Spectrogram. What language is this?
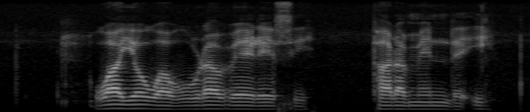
Venda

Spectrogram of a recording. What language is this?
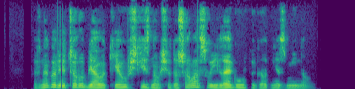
Polish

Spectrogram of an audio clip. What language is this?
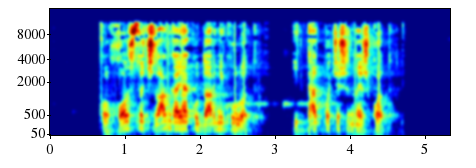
Mari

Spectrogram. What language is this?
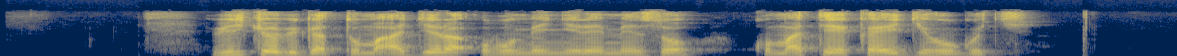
Kinyarwanda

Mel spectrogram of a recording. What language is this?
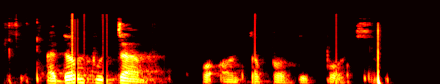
Nigerian Pidgin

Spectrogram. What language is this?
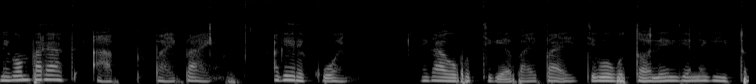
Kalenjin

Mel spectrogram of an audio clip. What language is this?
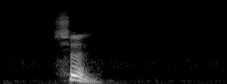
Kabyle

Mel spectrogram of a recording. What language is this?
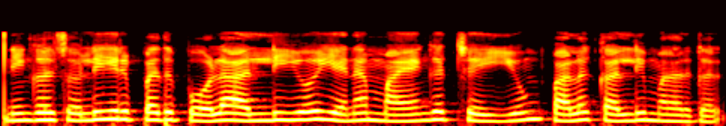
Tamil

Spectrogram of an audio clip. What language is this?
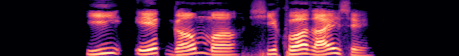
Wadiyara Koli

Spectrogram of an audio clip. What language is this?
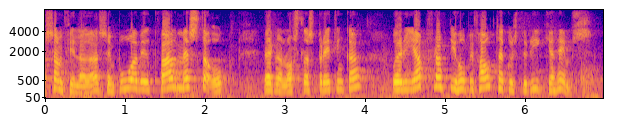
Icelandic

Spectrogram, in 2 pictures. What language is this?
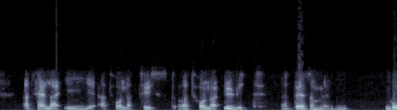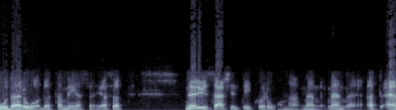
Swedish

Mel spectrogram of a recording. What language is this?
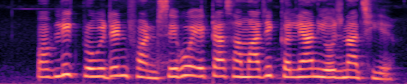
Maithili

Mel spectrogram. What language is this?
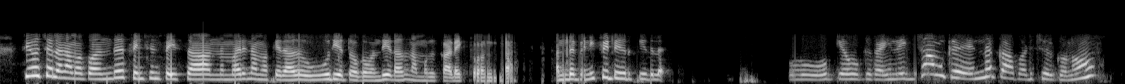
Tamil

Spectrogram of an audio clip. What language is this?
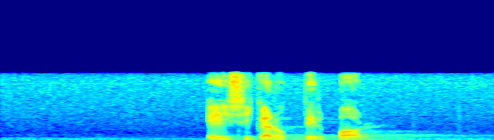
Bangla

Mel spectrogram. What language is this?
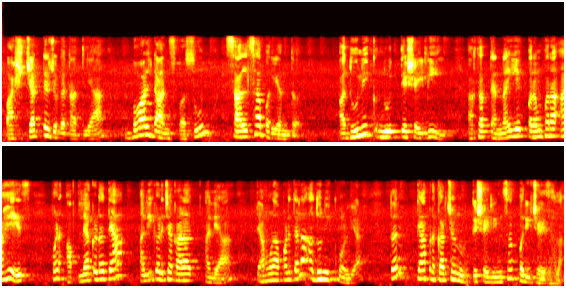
Marathi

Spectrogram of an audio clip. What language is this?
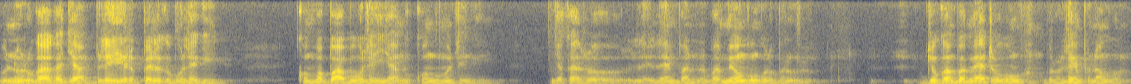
Mandjak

